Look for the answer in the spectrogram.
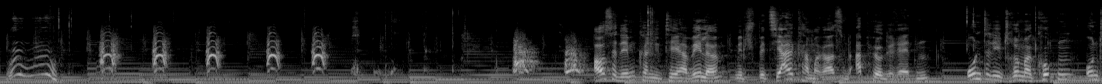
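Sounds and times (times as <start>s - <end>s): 
speech: 0.0s - 1.4s, 6.0s - 11.0s
music: 0.0s - 11.0s
search dogs barking in disaster rubble: 1.0s - 3.4s, 5.1s - 5.9s.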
